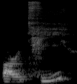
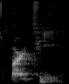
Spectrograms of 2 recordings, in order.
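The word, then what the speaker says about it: Σπάρτη: And actually, in Greece, they don't call it Sparta. It's actually pronounced Sparti. Like, you can see it right there. Oh, look at that. Perfect time. It's Sparti.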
